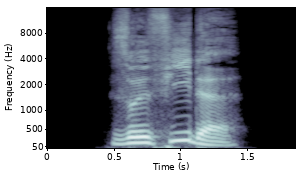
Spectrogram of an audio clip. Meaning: nominative/accusative/genitive plural of Sulfid
- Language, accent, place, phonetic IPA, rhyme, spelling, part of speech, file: German, Germany, Berlin, [zʊlˈfiːdə], -iːdə, Sulfide, noun, De-Sulfide.ogg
